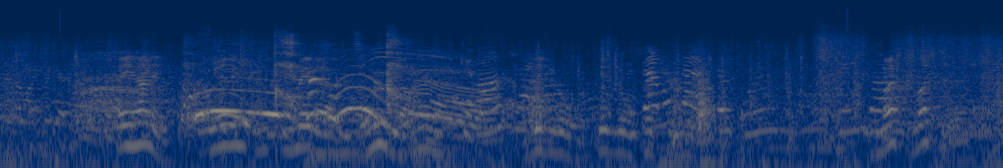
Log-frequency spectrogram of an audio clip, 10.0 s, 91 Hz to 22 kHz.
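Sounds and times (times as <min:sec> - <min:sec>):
wrapping paper rustle: 0:07.3 - 0:10.0.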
